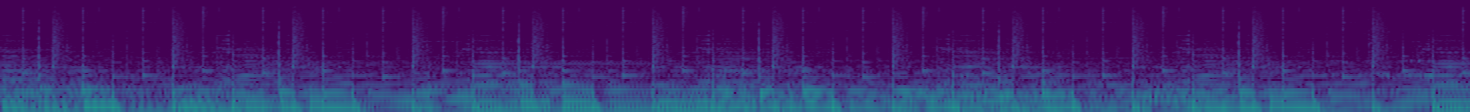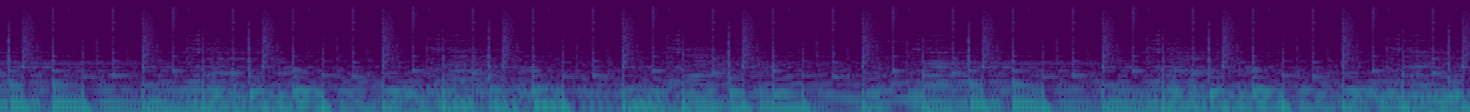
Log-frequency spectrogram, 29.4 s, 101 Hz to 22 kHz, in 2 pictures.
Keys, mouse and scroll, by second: 0.4 right click, 1.7 click, 3.0 click, 5.2 click, 6.2 right click, 6.8 right click, 7.3 w, 10.7 shift+click, 12.5 click, 13.5 click, 17.1 click, 19.1 right click, 20.2 click, 21.2 click, 22.2 click, 24.1 right click, 25.2 click, 26.9 alt+w, 28.7 alt+middle click.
